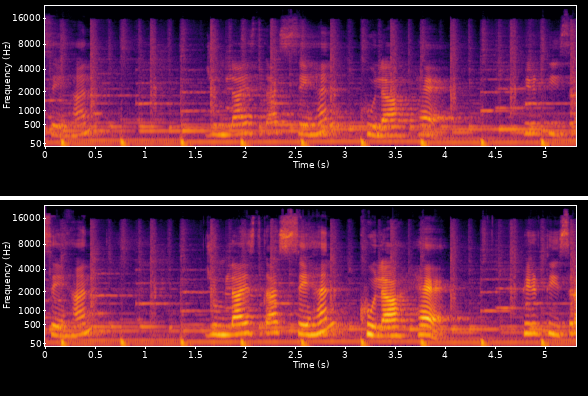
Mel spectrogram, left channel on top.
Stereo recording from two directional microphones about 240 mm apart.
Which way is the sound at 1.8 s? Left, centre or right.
Right.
